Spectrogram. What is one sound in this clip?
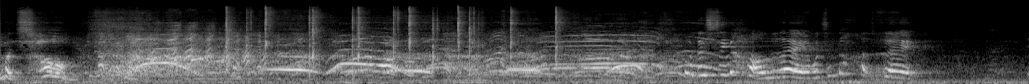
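A young woman sings expressively through a microphone, heard through loudspeakers.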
